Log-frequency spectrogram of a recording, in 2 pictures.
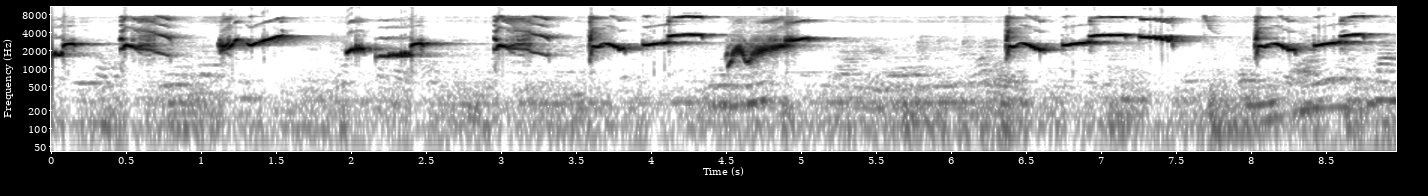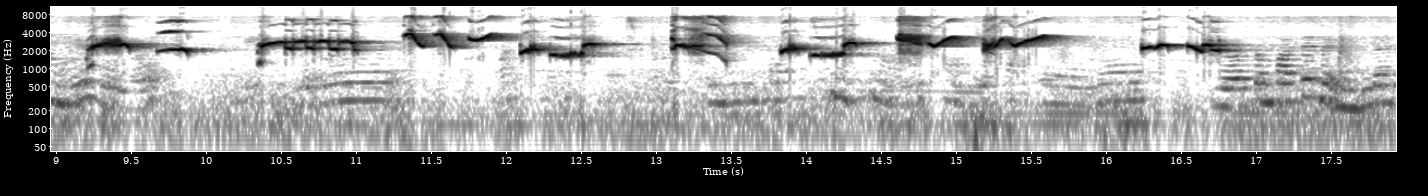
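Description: A songbird sings loud, varied whistling phrases close by.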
